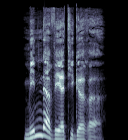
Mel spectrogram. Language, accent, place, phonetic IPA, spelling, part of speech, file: German, Germany, Berlin, [ˈmɪndɐˌveːɐ̯tɪɡəʁə], minderwertigere, adjective, De-minderwertigere.ogg
- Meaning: inflection of minderwertig: 1. strong/mixed nominative/accusative feminine singular comparative degree 2. strong nominative/accusative plural comparative degree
